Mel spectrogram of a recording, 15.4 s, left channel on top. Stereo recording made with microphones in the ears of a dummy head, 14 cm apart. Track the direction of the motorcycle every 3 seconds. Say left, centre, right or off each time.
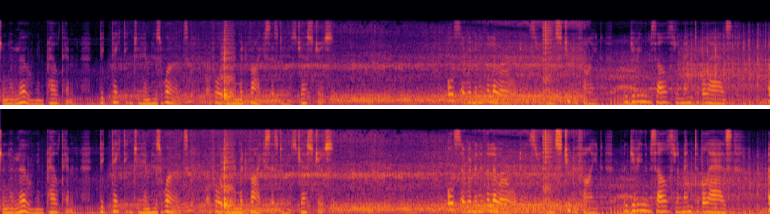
right, right, right, centre, left.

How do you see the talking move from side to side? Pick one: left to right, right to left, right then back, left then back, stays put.
stays put.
